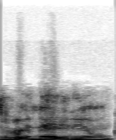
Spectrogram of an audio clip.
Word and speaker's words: Vanadium: How do you pronounce that, man? It's Vanadium Comics.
